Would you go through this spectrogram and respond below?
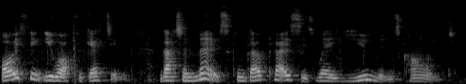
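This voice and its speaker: A woman's voice: on the low side, unhurried, dark tone, natural voice. A woman voicing a plucky, eager young boy who has become a mouse, earnest and determined, in a storybook reading.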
